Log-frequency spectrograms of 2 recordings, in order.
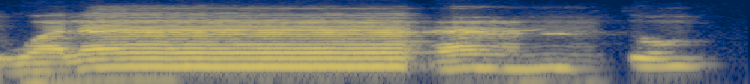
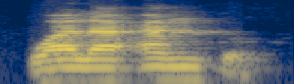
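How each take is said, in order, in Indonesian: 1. Vokal setelah l dibaca panjang. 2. Vokal setelah l dibaca pendek. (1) "minimal dibaca empat harokat" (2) "kita tidak membaca alif pada lam di situ, kita langsung baca"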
